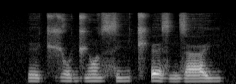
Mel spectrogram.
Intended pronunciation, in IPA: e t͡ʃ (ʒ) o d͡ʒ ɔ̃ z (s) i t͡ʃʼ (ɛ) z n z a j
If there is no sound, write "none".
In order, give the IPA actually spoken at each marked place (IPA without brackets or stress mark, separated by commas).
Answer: ʒ, s, ɛ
